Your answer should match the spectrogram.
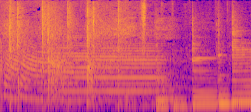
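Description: A short burst of clapping with sharp, scattered hand claps, then a loud horn honks out a few stepped notes that climb in pitch, clear with no talking; an applause and horn sound effect.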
